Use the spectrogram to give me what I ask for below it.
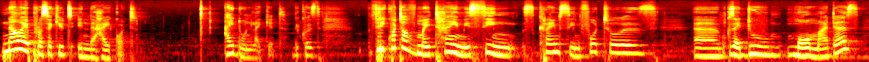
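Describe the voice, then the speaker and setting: Her pace measured and her medium-pitched voice expressive, this woman in her thirties, a Kenyan prosecutor, tells a personal story to an audience. The firm, strong delivery alternates between near-whispers and loud, emphatic lines.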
